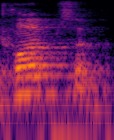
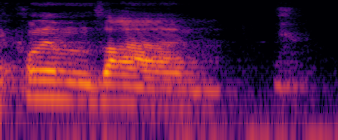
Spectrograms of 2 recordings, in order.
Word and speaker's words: Clemson: No, you said Clemson. If you're a dumb racist southerner, you put the P in it.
